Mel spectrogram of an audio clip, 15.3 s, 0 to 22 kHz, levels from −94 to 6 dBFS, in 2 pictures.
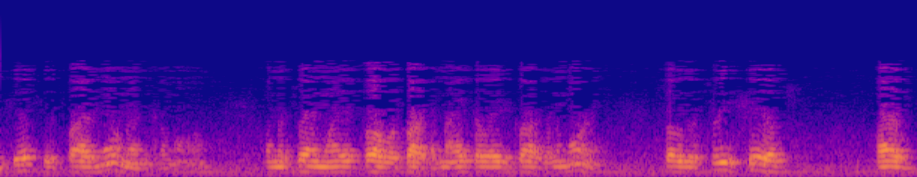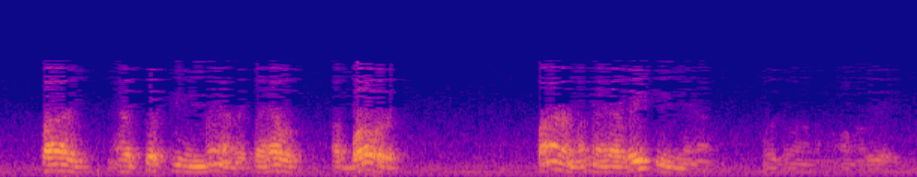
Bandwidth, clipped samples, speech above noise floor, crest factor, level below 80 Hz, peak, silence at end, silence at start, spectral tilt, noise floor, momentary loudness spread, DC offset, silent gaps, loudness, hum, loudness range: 5.4 kHz; under 0.1%; 23 dB; 20 dB; -56 dBFS; -8 dBFS; 0 s; 0 s; -10 dB/octave; -48 dBFS; 20 LU; under 0.1%; none; -26 LUFS; none; 5 LU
